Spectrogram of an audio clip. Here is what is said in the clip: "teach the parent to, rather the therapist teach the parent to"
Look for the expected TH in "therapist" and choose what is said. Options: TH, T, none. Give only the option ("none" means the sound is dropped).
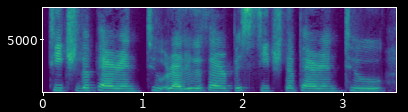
TH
